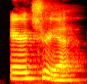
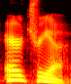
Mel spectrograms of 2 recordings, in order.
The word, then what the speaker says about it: Eritrea: you say the other country's name and ready eritrea ertria okay there you go oh god i'm so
